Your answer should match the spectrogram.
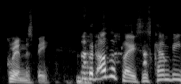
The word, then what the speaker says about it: Grimsby: But what if we told you it was pronounced Grimmies? We'd be lying. It's Grimsby.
